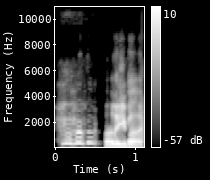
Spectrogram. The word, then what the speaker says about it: Oliva: You gotta say it right. Oliva. Yeah, absolutely. Yeah. No, you gotta drag oh, out the E.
